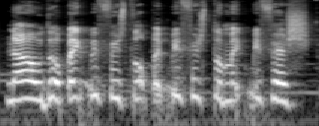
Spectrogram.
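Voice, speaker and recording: A woman's voice: very high-pitched, little pitch movement, fast, pushed and bright, faint music behind. A woman doing casual gameplay commentary, rambling and reacting in loose slang. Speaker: streamer playing and reacting to a game.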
